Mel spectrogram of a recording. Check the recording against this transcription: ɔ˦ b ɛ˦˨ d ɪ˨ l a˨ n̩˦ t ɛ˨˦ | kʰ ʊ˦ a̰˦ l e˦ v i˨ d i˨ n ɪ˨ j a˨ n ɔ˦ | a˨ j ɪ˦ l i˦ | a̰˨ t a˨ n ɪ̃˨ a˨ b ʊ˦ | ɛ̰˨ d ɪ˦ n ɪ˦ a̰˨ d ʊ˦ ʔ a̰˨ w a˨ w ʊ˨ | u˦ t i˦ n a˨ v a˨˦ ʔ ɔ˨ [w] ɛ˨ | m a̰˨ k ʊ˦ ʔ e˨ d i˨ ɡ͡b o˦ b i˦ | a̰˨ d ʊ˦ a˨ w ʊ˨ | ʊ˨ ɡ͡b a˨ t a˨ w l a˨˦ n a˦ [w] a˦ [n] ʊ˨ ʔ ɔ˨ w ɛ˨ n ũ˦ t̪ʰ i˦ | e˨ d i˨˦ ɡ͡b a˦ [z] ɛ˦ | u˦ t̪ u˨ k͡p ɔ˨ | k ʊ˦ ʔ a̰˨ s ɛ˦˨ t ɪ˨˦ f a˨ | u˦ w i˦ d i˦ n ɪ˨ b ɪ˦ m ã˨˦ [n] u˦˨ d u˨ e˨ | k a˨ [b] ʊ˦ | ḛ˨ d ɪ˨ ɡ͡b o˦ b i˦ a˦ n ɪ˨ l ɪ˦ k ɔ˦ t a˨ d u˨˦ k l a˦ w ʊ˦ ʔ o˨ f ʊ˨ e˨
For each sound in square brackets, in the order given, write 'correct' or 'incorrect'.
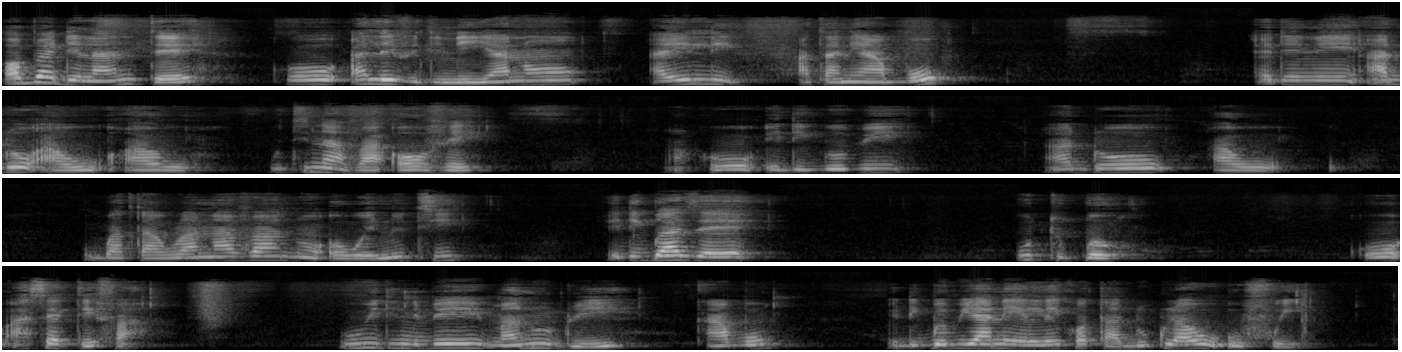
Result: incorrect: v, incorrect: v, correct, correct, correct, correct

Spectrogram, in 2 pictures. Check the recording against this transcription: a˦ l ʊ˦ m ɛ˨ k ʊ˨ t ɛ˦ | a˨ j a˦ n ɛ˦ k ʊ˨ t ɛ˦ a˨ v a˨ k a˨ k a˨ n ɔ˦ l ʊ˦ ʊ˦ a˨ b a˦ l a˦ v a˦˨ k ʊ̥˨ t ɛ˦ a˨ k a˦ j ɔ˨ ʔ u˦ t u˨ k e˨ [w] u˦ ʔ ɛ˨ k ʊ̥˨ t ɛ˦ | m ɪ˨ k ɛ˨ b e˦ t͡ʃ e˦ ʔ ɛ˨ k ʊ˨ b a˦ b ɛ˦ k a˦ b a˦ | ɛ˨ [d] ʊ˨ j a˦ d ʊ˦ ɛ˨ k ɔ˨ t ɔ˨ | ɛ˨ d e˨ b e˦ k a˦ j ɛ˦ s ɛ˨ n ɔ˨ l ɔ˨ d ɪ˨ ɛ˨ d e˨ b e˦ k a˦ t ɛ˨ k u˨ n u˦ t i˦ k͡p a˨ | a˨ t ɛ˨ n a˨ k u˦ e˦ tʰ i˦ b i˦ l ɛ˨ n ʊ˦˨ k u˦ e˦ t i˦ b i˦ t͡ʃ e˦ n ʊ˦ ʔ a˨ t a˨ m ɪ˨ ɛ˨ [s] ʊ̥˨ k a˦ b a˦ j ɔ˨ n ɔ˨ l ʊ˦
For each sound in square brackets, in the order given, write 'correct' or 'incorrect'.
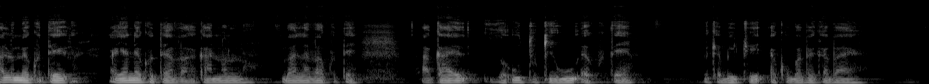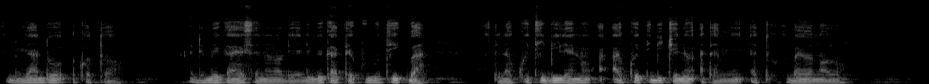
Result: correct, correct, incorrect: t

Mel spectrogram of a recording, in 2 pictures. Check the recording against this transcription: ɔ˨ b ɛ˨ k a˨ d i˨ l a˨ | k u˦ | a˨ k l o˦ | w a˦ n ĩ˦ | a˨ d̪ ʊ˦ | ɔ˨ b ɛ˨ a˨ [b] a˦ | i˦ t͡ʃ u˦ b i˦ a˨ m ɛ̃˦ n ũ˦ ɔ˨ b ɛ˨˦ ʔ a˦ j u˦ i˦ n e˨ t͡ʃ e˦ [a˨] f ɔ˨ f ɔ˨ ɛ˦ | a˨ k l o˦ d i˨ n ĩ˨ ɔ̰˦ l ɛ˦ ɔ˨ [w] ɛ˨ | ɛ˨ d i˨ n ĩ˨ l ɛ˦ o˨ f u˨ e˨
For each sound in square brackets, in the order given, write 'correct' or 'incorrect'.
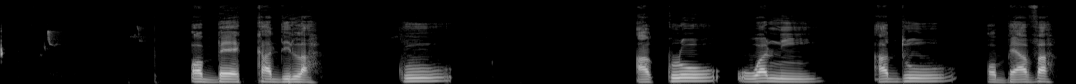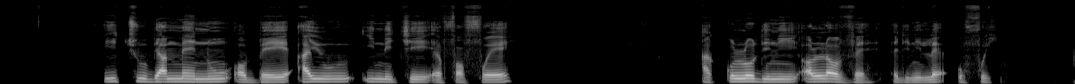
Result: incorrect: v, incorrect: ɛ˨, incorrect: v

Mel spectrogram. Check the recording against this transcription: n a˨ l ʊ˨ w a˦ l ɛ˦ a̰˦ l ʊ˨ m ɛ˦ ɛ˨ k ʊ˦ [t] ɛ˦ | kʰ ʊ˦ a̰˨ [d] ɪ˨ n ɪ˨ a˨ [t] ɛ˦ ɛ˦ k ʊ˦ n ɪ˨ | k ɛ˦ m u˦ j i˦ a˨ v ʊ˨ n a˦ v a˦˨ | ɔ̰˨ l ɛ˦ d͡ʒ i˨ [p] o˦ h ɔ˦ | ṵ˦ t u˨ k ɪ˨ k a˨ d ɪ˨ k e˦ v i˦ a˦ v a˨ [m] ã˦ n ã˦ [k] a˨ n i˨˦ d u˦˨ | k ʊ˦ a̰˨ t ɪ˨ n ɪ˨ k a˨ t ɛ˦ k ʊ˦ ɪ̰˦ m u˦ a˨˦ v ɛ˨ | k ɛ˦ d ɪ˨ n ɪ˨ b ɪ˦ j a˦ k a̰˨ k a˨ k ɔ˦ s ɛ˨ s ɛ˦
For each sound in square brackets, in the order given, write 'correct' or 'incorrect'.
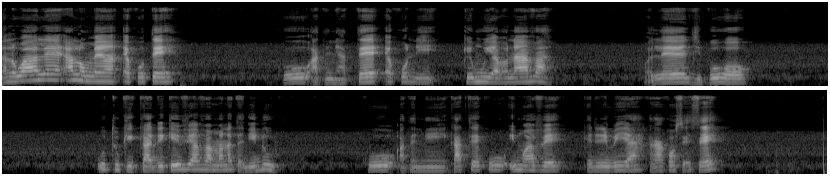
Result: correct, incorrect: t, correct, correct, correct, incorrect: t

